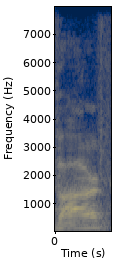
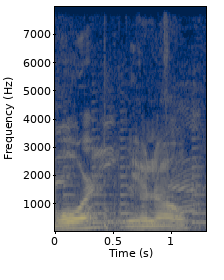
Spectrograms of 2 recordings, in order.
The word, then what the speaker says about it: WAAR: You can call it WAAR, you can call it WAR, WAAR, but it stands for wavering as a reed, and typically it would be pronounced war.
